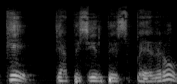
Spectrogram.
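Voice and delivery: low, slow sneering question; mocking inner voice; mocking taunt. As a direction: tease him for feeling like Peter. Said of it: "escuché una voz que me dijo".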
